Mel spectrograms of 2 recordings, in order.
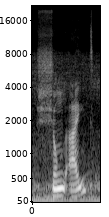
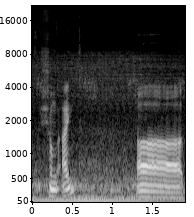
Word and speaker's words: shungite: I always want to say Suge Knight like the rapper. It's shungite, I believe, shungite beads, and those are the darker beads there.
